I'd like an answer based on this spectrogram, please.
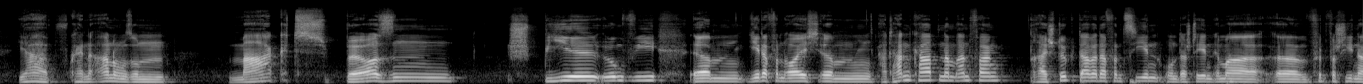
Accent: German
